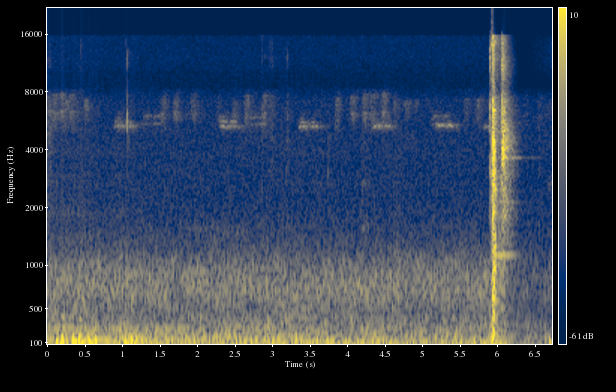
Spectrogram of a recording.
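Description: A .177 Reximex Myth Lite pre-charged pneumatic air rifle fires a single shot about six seconds in: one sharp crack with a short ring. Before it there is a low background rumble and repeated high chirping.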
